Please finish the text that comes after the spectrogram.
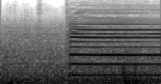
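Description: A Dacia Duster's car horn sounds one sustained, steady honk starting partway through, close and loud over a low engine idle, with no talking.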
